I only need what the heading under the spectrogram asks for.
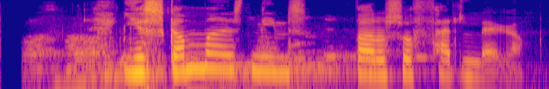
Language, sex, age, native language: Icelandic, female, 14, Icelandic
